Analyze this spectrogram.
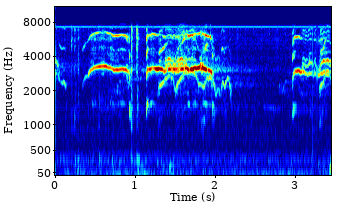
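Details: At the Orange peregrine falcon nest with breakfast, October 2018, a drawn-out quavering whistle runs for about a second and a half, followed by a pause and a shorter wavering call, with a faint tapping sound.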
